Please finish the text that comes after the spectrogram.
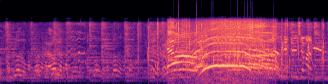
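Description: A large concert crowd cheers and shouts over a live rock band, rising into a loud swell of whoops and screams in the middle before settling back under the music.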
